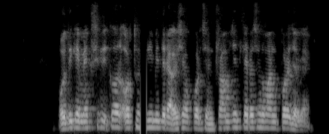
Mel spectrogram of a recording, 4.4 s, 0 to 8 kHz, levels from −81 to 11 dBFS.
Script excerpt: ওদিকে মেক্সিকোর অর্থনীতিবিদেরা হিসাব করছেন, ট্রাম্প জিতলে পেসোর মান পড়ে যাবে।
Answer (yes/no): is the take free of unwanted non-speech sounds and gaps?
no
